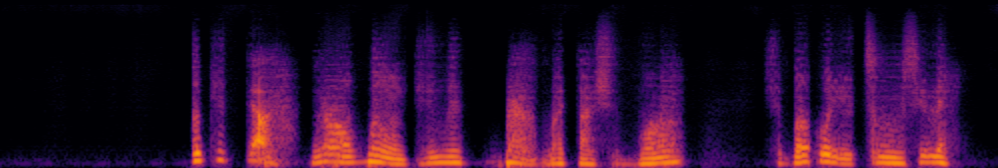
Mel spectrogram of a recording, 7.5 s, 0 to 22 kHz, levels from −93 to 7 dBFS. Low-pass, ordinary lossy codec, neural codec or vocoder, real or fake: 19.8 kHz; none; codec, 44.1 kHz, 0.9 kbps, DAC; fake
